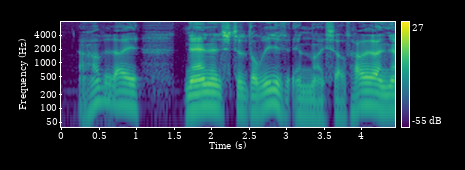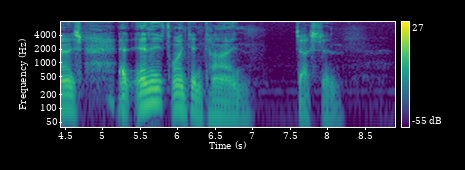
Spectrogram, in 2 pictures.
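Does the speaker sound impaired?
Yes: enlarged tongue from vascular growth; vascular malformation of face and mouth, lower lip and lower mouth removed, tongue and throat surgeries, heavy radiation; harder swallowing, speech affected.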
